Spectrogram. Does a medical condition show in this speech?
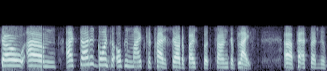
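Yes: hearing loss with speech impediment; congenital hearing loss, hearing aids since 15 months.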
